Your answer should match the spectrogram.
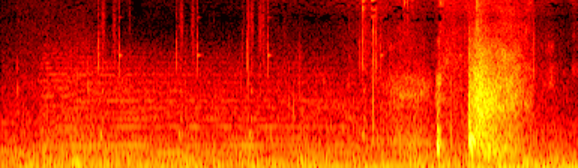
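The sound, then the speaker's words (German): A single sharp sneeze bursts out near the end, a sudden loud noisy blast that trails off briefly, preceded by a quick inhaled catch, over a low steady background hum. “Gesundheit. Danke.”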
